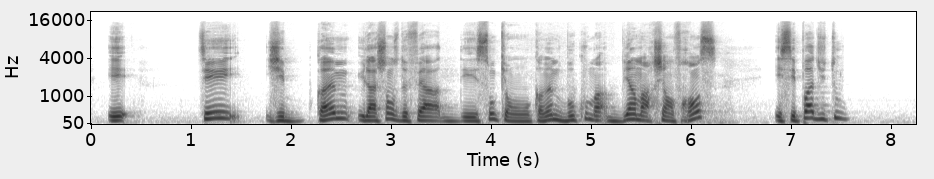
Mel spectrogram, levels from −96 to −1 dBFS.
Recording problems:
none

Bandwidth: 15 kHz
